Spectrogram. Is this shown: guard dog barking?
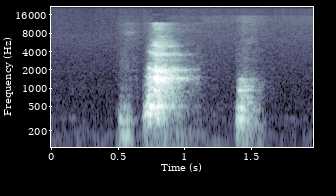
yes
